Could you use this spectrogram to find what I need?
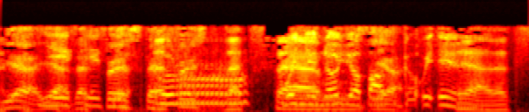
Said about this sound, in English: It's just a guy do do do do, and then I pitched it down, so it sounds a little bit weird.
